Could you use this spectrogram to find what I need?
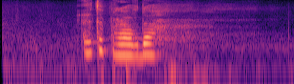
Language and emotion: Russian, neutral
